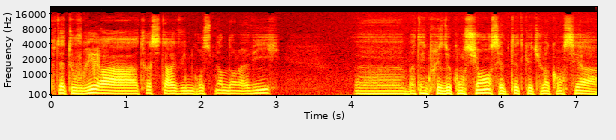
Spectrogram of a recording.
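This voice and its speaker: A man's medium-pitched voice, flat and monotone, at a fairly quick pace broken by long, frequent pauses. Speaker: YouTuber sharing personal experience. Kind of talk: casual vlog monologue. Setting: outdoors at night. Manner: soft-spoken; hesitant, many fillers.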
